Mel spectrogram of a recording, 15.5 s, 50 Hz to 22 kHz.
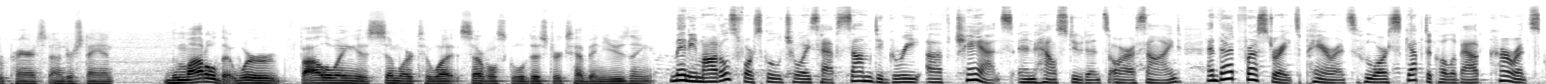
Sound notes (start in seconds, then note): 5.3 voiceover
